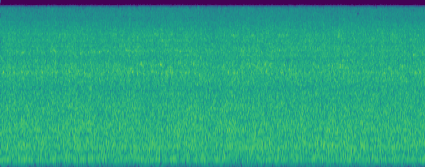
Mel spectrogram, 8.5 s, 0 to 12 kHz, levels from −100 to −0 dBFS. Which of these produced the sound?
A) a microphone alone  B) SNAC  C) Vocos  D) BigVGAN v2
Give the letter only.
A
